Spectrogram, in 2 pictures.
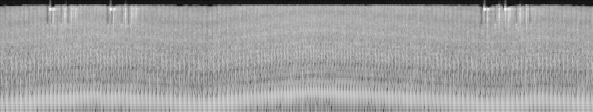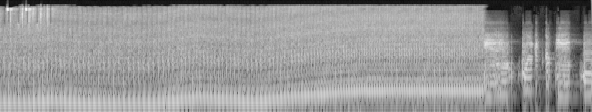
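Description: A small motorbike engine drones, rising and falling in pitch as it revs.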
